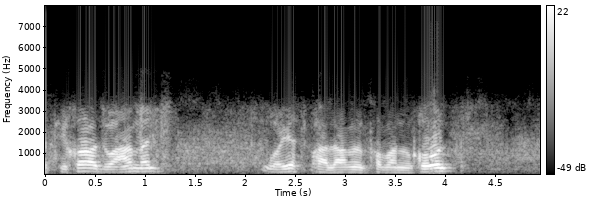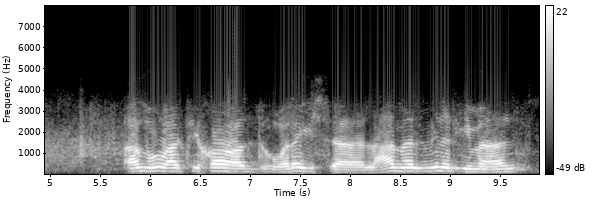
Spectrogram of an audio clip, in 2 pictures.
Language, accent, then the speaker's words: Arabic; Syria; أما جماهير الناس كما يقولون عندنا في سوريا هات إيدك وامشي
